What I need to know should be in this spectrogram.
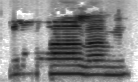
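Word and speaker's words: العالمين: Nah, jadi cara baca Alamin. huruf ain tuh gini, Bu. Nih, lidah kita nih, Bu. Coba dilihat di sini ada lidah ya. Nah, lidah kita tuh geser tuh ke dalam tuh.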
